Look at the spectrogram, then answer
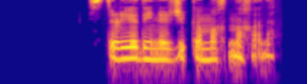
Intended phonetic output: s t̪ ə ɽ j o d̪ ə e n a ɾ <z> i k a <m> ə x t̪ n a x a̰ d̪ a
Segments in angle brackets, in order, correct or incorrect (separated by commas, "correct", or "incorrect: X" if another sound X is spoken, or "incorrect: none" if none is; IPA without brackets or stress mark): incorrect: ʒ, correct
